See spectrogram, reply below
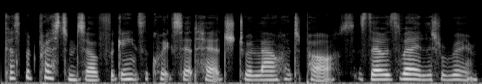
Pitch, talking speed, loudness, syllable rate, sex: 225 Hz, 225 wpm, -19 LUFS, 5.9 syllables/s, female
